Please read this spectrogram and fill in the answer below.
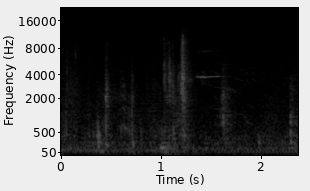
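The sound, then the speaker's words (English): A back door opens as someone walks in, giving a quiet scrape and rustle with a brief high squeak partway through. “walks in through the back door and enters the kitchen”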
